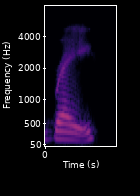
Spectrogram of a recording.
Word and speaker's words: Wraith: It's The Wraith, Abe. the Wraith. Yeah, Wraith. Okay. Great movie, even if I pronounced it wrong.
